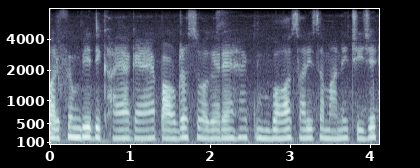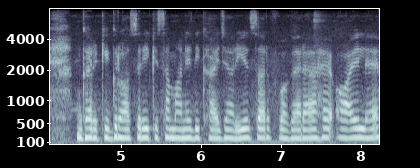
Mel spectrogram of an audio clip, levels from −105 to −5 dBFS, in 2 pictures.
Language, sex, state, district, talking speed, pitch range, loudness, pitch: Hindi, female, Haryana, Rohtak, 190 wpm, 185-200 Hz, -20 LUFS, 195 Hz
